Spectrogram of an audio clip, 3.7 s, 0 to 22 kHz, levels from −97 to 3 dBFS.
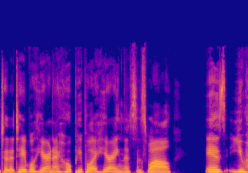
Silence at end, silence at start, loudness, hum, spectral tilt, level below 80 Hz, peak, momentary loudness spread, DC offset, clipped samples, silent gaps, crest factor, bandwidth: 0 s; 0.05 s; -18 LUFS; none; -4.5 dB/octave; -36 dBFS; -4 dBFS; 5 LU; under 0.1%; under 0.1%; 2.91-3.08 s; 14 dB; 15 kHz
